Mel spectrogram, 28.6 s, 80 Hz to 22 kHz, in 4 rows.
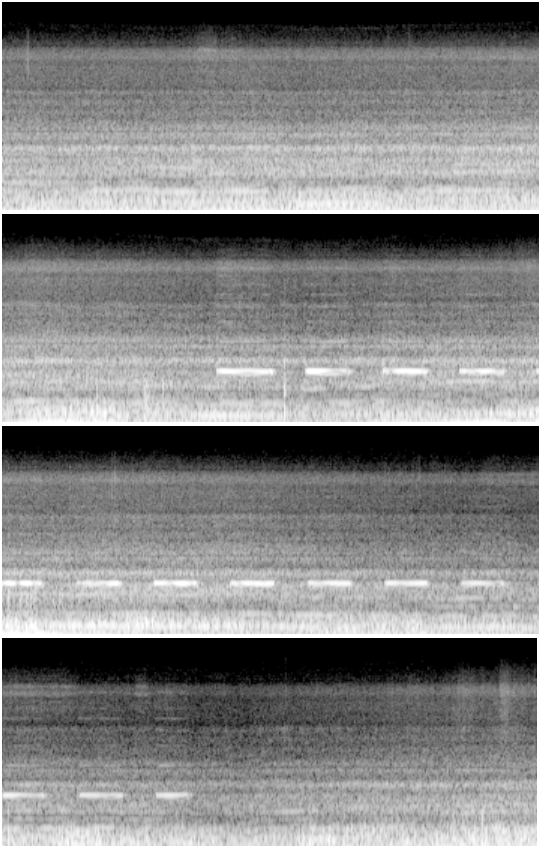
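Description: Cat 926M wheel loader's C7.1 ACERT diesel engine running, its pitch rising and falling as the machine works. About a third of the way in, its reversing alarm starts beeping about once a second for some fifteen seconds as the loader backs up.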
